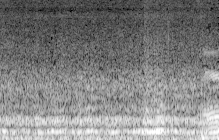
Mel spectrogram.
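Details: Massive honey bee colony living in the wall of a Catholic church building near a school in Monrovia, buzzing continuously as it is taken out; even, low droning hum that swells slightly toward the end.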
